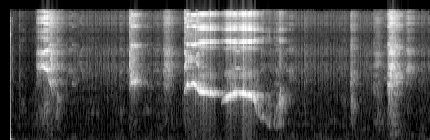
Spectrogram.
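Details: Three-month-old pet grey parrot learning to talk: short noisy bursts, then a clear whistled note that slides down, dips and rises again before falling away, followed by brief harsh chirps in a small room.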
